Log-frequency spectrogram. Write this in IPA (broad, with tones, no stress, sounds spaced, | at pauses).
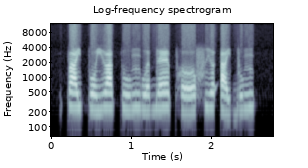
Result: p a˧ j p o˩˧ j ʋ a˧ t̪ u˩˧ ŋ u˩˧ ə̯ d ɛː˧˥ pʰ ɤː˩˧ f i˧˥ ə̯ ʔ a˩ j d u˧˥ ŋ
